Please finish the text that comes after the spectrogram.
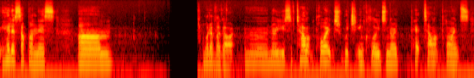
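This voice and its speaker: A woman's voice: on the low side, a bit bright. A woman co-hosting a podcast in casual chat, thinking aloud with frequent ums and restarts. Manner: hesitant, thinking aloud with many fillers. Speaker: podcast co-host.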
